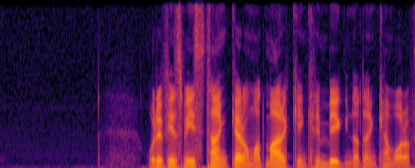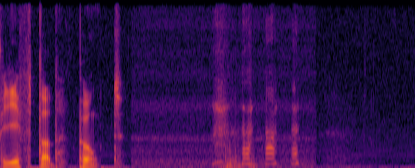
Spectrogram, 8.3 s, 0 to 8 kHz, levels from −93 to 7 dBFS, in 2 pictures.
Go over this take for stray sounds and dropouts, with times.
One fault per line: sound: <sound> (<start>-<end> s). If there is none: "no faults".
sound: laugh (6.3-7.2 s)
